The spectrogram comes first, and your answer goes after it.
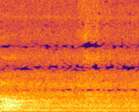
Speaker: So there, we just got a click. Right there's a heater and no blower. you can hear the hum of the heater back there. So that set of contacts has malfunctioned also.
